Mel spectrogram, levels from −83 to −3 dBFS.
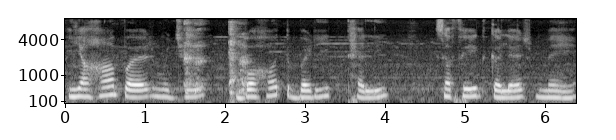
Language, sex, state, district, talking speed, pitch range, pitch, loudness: Hindi, female, Himachal Pradesh, Shimla, 85 wpm, 195-220 Hz, 210 Hz, -17 LUFS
